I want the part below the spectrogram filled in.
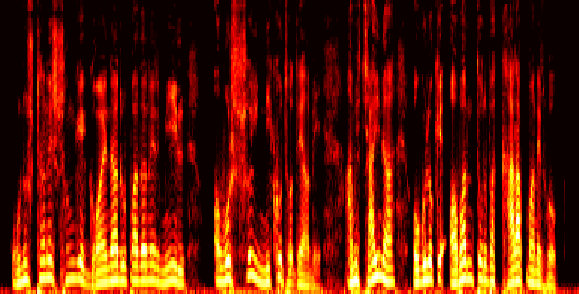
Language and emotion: Bengali, fearful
